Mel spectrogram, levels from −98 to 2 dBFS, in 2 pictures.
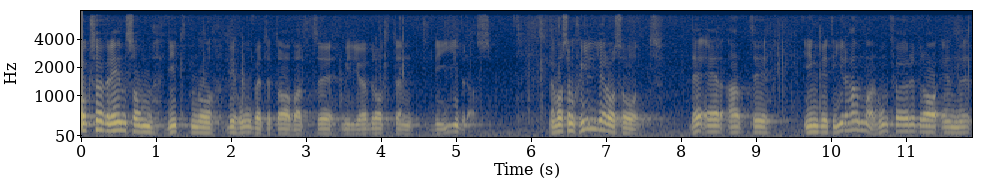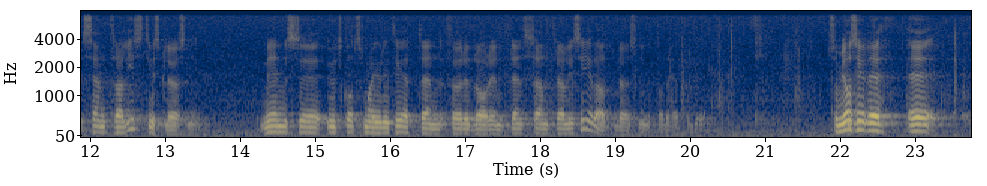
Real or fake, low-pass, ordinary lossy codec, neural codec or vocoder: real; 7.2 kHz; none; none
